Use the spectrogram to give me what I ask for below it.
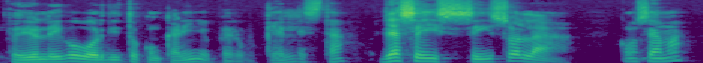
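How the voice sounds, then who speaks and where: A middle-aged male pastor, preaching a sermon that swings from soft, chatty asides to loud, rising bursts. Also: mid-range voice, lively intonation, fast talker, husky.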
